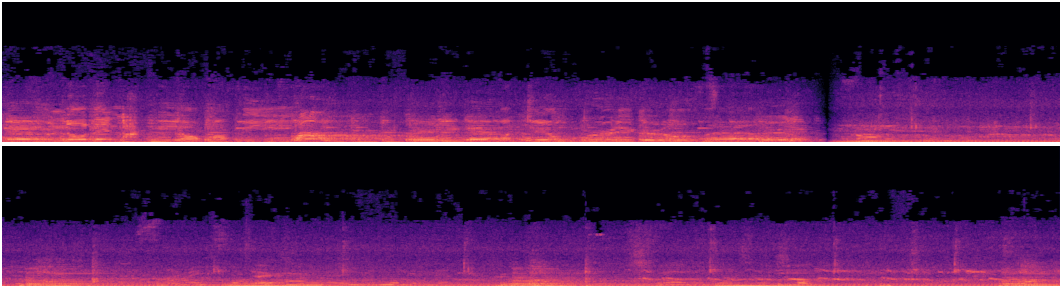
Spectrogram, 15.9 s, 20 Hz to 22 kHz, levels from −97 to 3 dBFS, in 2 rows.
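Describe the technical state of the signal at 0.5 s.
At 0.5 s the signal is intact, with no dropout, distortion, or other audible fault.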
